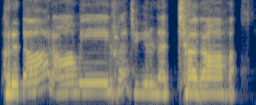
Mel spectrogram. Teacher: gha and cha mahapranas here.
